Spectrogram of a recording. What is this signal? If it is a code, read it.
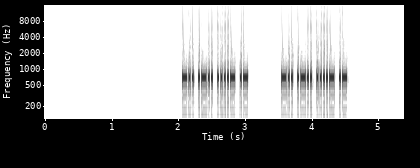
Morse code, heard as a keyed tone, about 53 wpm, 700 Hz. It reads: DL4A DL4A
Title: DXCC-100 Call Signs - 4 Characters - Repeated 2x - 50wpm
